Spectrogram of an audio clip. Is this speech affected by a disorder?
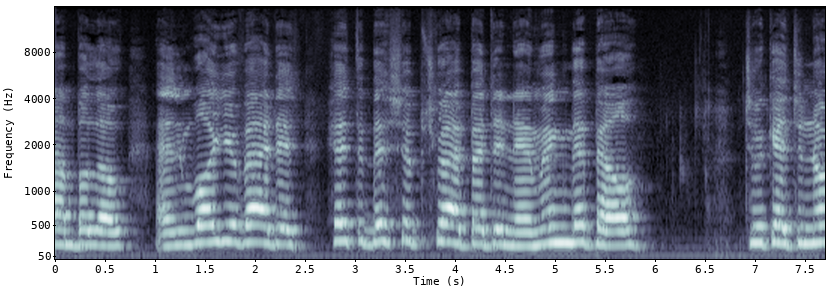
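Yes: anoxic brain injury; injury affects voice.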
